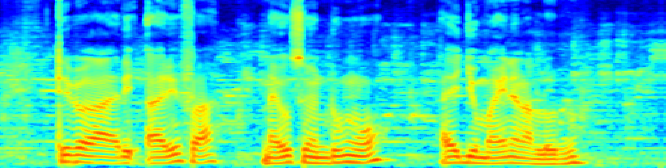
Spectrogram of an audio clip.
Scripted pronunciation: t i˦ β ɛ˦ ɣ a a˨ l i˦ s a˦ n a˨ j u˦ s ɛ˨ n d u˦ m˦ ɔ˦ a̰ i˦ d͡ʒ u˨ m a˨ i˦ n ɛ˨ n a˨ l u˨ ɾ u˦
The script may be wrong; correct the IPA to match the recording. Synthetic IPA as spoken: t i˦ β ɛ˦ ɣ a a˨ ɾ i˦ f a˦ n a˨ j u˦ s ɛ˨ n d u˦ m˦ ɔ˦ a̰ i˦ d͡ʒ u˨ m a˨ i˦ n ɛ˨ n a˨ l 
